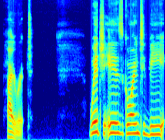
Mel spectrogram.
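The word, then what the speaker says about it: PYRT: new Venture called pirate yes that is pyr T and he pronounces it pirate which is going to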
